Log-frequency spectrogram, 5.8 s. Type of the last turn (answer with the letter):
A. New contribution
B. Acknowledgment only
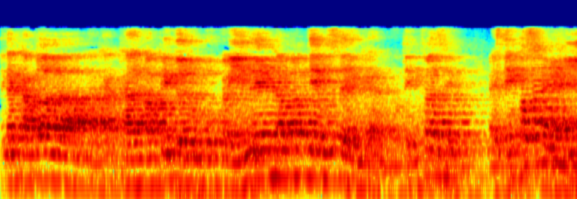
B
